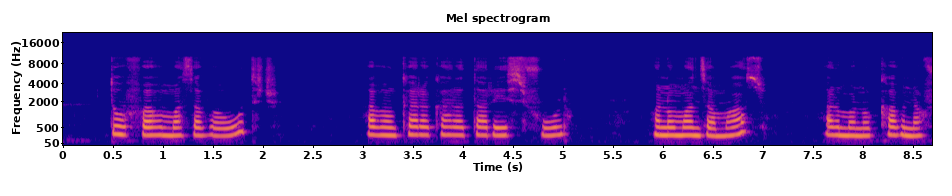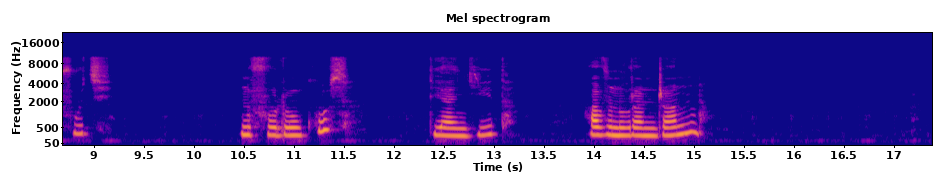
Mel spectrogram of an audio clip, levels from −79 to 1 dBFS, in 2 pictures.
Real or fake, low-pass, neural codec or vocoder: real; 9.9 kHz; none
